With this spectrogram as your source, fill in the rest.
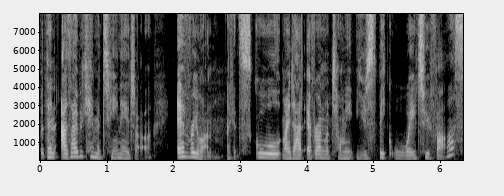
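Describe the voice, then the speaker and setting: The speaker, with an Australian accent, talks at a moderate pace with ordinary pitch variation, in a dry, close sound with no echo. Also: woman. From Italian background. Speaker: podcast co-host. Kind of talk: casual chat.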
